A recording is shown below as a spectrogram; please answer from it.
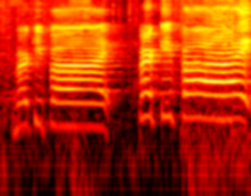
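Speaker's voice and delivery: very high, shrill, very loud shout. Speaker plays a game and throws out a fish, shouting. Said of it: "Sorry for shouting".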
